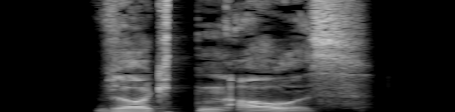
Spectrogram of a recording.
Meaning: inflection of auswirken: 1. first/third-person plural preterite 2. first/third-person plural subjunctive II
- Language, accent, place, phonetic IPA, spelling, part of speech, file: German, Germany, Berlin, [ˌvɪʁktn̩ ˈaʊ̯s], wirkten aus, verb, De-wirkten aus.ogg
